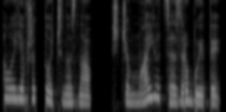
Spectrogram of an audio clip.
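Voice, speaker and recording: A woman narrating a children's novel as an audiobook, expressive, lifting her voice for the quoted characters. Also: fairly low pitch, measured pace, no room sound, clean studio sound.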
